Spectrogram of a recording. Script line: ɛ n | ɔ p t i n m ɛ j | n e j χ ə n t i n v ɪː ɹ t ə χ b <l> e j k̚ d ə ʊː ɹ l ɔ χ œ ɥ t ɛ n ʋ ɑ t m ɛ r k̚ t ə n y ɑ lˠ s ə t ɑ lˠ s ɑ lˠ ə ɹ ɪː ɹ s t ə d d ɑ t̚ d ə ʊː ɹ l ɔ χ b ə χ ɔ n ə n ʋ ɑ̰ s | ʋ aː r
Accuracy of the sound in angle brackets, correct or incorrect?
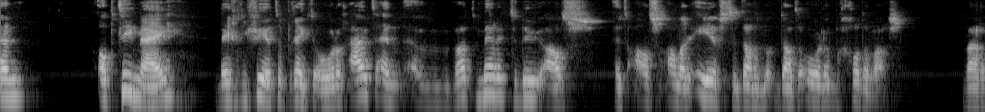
incorrect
